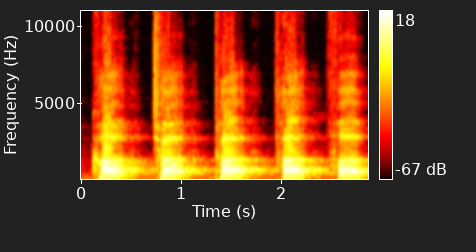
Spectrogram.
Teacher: जर उच्चार केला तर शेवटी ह चा उच्चार होतो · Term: महाप्राण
